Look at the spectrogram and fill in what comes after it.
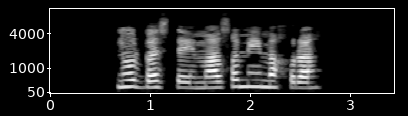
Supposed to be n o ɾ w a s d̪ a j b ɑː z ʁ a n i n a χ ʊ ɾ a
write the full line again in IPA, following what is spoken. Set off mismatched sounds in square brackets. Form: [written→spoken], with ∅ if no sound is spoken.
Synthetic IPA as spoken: n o ɾ [w→b] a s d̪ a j [b→m] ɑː z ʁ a [n→m] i [n→m] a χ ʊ ɾ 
